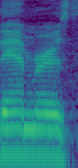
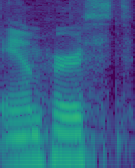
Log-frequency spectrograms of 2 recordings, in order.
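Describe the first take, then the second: First: The h sound is left out entirely. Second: The h sound is pronounced in the middle. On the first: The speaker calls it right. "I'm being told to uh, remove the H" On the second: The speaker calls it wrong. "I have this deep phonetic sense of justice that makes me want to uh, just say Amherst"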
